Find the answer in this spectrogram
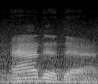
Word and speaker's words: Adidas: Now this is a store similar to one we have in the States, but the locals pronounce it Adidas.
